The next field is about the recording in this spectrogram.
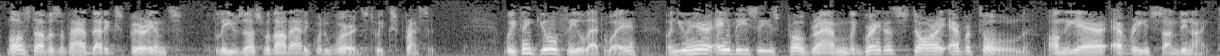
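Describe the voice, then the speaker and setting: A man's voice: medium pitch, very animated, moderate pace. A man announcing in a polished, earnest 1940s scripted network radio style. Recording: dull old radio broadcast recording.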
